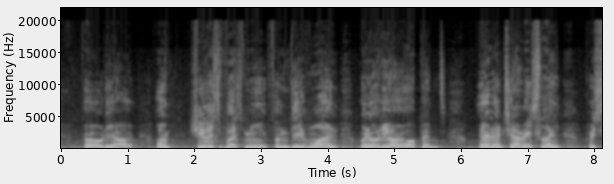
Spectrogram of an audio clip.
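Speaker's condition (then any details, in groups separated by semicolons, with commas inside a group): Cerebral palsy; from birth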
